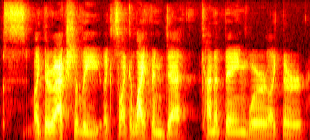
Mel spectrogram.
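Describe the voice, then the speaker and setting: A man talking casually as a podcast guest, halting and rambling with many filler words. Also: medium pitch, fairly even intonation, fairly bright tone. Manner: rambling, halting, heavy use of "like". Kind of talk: casual group discussion.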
